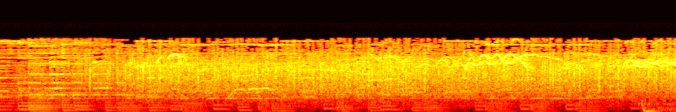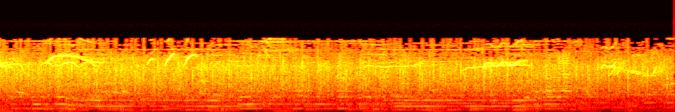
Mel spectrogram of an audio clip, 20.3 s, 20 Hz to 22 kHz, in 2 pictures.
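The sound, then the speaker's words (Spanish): A large crowd applauds steadily and loudly at the Palacio de Congresos Europa during a live Milenio 3 show, dense clapping filling the packed main hall and two overflow rooms for about twenty seconds, with occasional cheers and voices rising from the audience. “Así suena el Palacio de Congresos Europa, hemos tenido que habilitar no solo eh, la sala principal que estaba prevista para esta gran cantidad de amigos, sino dos salas paralelas que están a rebosar”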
